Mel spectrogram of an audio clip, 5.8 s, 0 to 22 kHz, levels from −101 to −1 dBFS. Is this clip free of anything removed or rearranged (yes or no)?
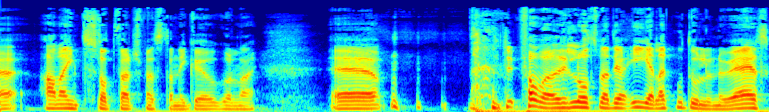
yes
